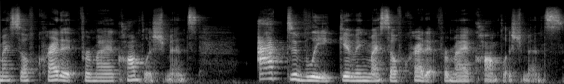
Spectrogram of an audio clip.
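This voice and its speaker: Medium-range pitch from a woman, in a Spanish accent. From Latin America, grew up undocumented in the US. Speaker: engineer and project manager, career vlogger. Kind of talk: personal vlog monologue.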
